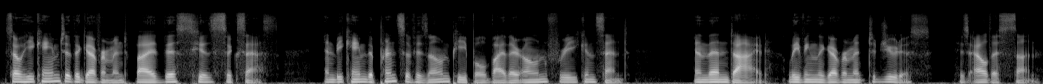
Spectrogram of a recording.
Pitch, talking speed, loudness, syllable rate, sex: 105 Hz, 195 wpm, -21 LUFS, 5.3 syllables/s, male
